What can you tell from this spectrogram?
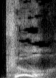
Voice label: safe spot ahead reaction, survivor voice biker

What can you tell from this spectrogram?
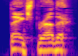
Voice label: thanks, player survivor voice biker

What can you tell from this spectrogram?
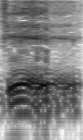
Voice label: "did", vox; Source Engine; bshift

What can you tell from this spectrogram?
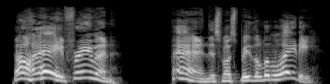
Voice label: greet, male; video games; npc; source engine; episodic; episode 1

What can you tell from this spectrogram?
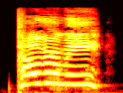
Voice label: cover me, teengirl; voice; source engine; left 4 dead 2; survivor

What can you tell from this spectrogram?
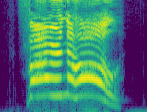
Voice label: grenade, teen girl voice; source engine; left 4 dead 2; survivor

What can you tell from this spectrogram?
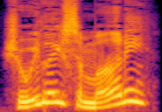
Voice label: ticket counter, mechanic; Left 4 Dead 2; Source Engine; video games

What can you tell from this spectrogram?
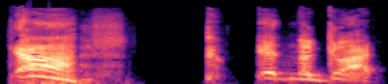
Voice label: hit in gut, male; Source Engine; video game; npc

